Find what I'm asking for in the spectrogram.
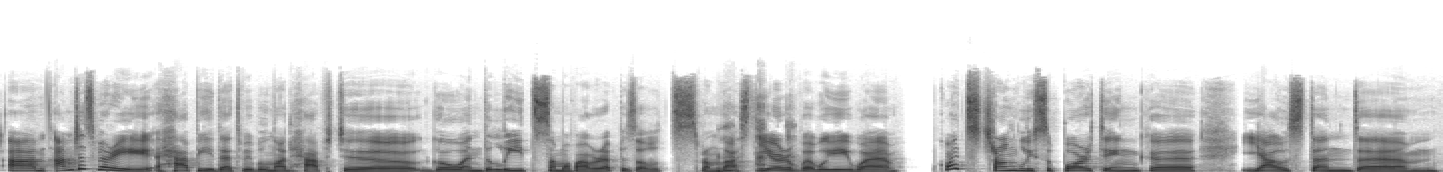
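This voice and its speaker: A woman's voice: medium pitch, a little slow, few pauses, clear, resonant tone. Woman host reading news notes. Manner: reads prepared notes, laughs easily. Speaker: podcast host presenting news. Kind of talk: casual podcast chat.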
